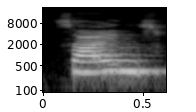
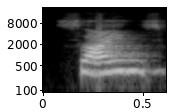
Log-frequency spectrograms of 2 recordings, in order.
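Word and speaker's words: science: क्या है सी है, तो इसमें हम सी को नहीं पढ़ेंगे, साइंस पढ़ेंगे। तो साइंस तो नहीं पढ़ेंगे, साइंस पढ़ेंगे क्योंकि सी जो है वो साइलेंट है।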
